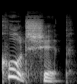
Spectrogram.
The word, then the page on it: courtship: British English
